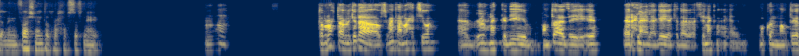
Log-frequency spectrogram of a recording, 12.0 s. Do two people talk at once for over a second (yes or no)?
no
